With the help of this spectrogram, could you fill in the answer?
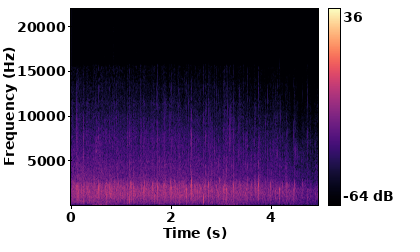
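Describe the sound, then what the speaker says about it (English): An audience at a middle school 7th grade spring band concert claps for the student bands in a steady, dense round of applause that fades slightly toward the end, with no talking. "If you give them a round of applause for that."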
